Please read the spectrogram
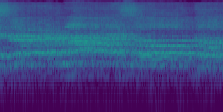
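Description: Children's choir singing, holding steady sustained notes.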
